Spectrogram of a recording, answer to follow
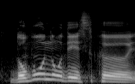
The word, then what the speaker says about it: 노보 노디스크: 간단하게 이제 한 가지만 코멘트를 하자면 어 저 노보노디스크 이제 말씀하셔서 그런데 이제 덴마크에 이제 글로벌 압도적인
